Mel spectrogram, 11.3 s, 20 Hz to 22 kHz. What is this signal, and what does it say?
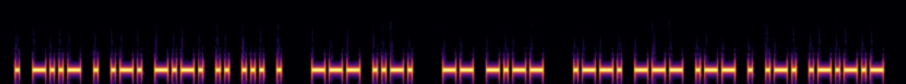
Morse code, heard as a keyed tone, about 22 wpm, 700 Hz. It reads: EXERCISE OF MY POWER.
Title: Sentences from Top 1000 Words - Review Part 4 - 22wpm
